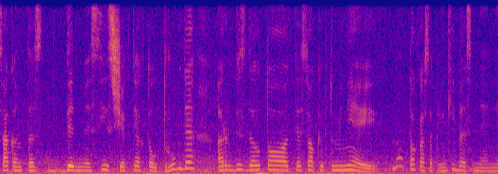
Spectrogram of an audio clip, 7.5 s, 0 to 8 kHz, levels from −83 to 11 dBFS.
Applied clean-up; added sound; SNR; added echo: none; Rain; 5 dB; none.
